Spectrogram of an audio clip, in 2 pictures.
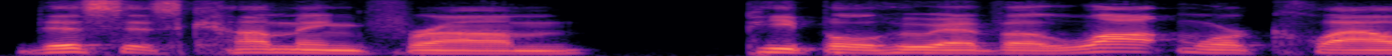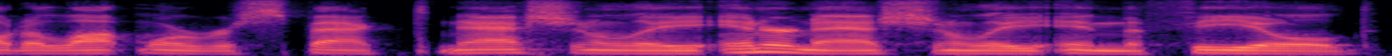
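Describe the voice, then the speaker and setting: A man's voice: lowish voice, moderate pace, fairly bright tone, no room sound, clean studio sound. An American man hosting a podcast in a casual, conversational way. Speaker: podcast host, psychiatric practitioner.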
